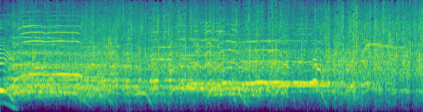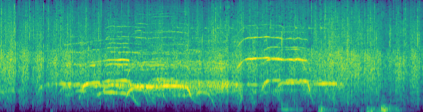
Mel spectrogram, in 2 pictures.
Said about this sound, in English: So with absolutely no further ado, because no one hates a do more than she does, please put your hands together and make incredible woohooing noises for the wonderful Hannah Gadsby!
